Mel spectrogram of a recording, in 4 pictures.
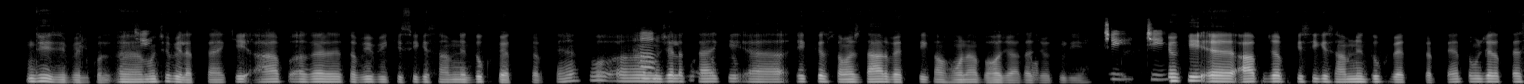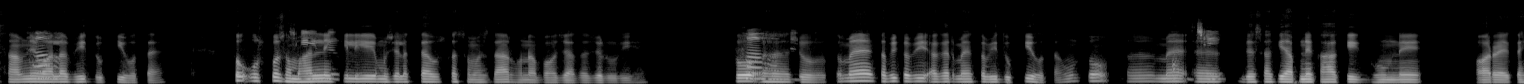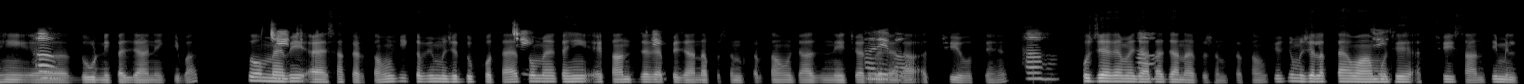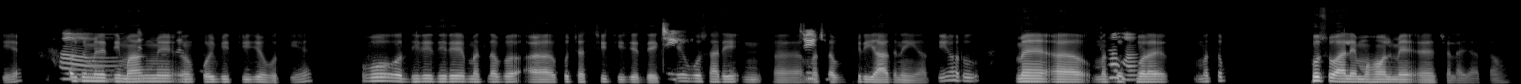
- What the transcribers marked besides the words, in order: other background noise; tapping; in English: "नेचर"
- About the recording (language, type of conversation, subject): Hindi, unstructured, दुख के समय खुद को खुश रखने के आसान तरीके क्या हैं?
